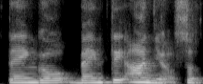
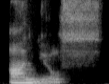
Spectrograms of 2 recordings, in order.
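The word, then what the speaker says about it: años: Anos. Anos. Right. We have our little tilda over here over our N. So, we have to make sure that we pronounce that.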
